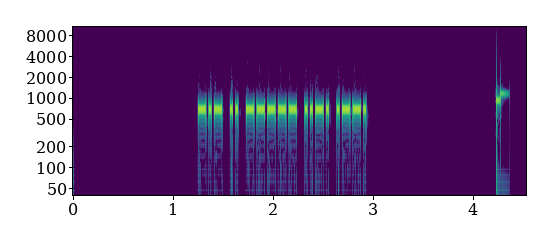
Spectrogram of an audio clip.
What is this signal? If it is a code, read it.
Morse code, heard as a keyed tone, about 44 wpm, 700 Hz. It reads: KI0FP
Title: USA Call Signs - 5 Characters - 6x Character Spacing - 45wpm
